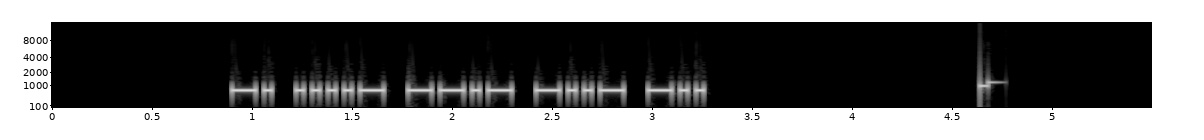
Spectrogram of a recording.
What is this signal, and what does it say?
Morse code, heard as a keyed tone, about 32 wpm, 700 Hz. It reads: N4QXD
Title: USA Call Signs - 5 Characters - 4x Character Spacing - 30wpm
